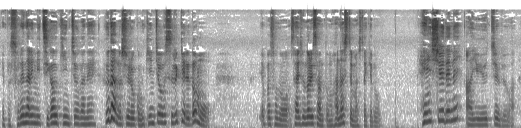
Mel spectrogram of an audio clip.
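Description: A woman with a hoarse, raspy voice talking casually on her own as a podcast host. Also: medium pitch, animated, normal speed, darkish tone. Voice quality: husky, raspy. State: hoarse voice, worn out from the day before. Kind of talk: casual solo chat.

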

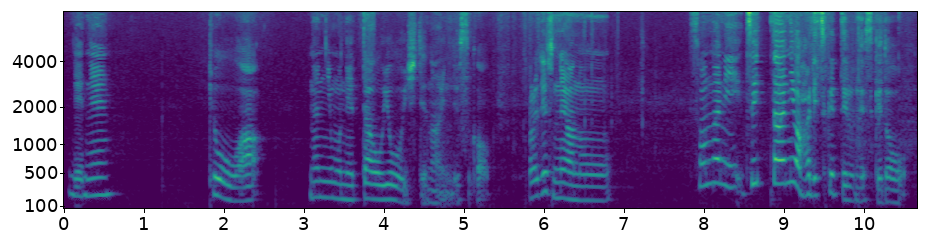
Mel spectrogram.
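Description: A woman's voice: lowish voice, big pitch swings, normal speed, long pauses, a little mellow. A young woman from Kuwana with a light Kuwana dialect, chatting casually and rambling with many fillers on her solo talk show. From Kuwana, Mie, Japan. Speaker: podcast host.

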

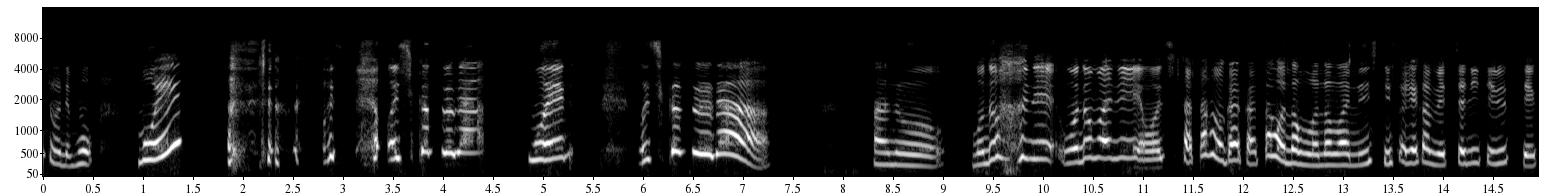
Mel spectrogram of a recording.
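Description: A woman with a high voice muses alone in a loose, rambling monologue, trailing off into fillers and asking herself questions out loud. The sound is dry and close, a little dull, like a phone recording. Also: big pitch swings, measured pace, no echo. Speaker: app talk show host. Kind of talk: casual solo monologue.

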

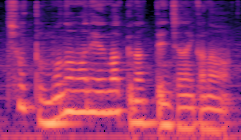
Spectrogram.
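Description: Young man, twenties, solo comic podcast, deadpan, self-mocking, murmured inner-thought asides. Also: a little high, rapid-fire, a little hiss or hum. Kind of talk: comic monologue.

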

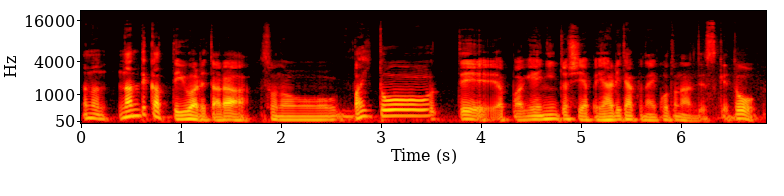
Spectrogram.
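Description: Lively Kansai comedian chatting solo. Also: male voice, fairly quick. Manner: chatty, self-mocking, rising pitch when excited. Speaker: comedian and show host. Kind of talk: solo comedic radio talk.

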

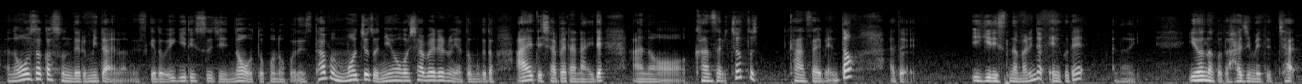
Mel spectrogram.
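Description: Woman, Kansai accent, low voice, very lively intonation, chatty rambling monologue, opinionated. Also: fast, slight background noise. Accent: Kansai Japanese. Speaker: host of a talk segment. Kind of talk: casual solo monologue.

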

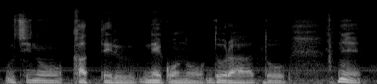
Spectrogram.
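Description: A man's voice: low-pitched, fairly even intonation, takes it slowly, warm tone, a little hiss or hum. A man with a Kansai accent who hosts a casual solo talk podcast and muses aloud in a rambling, playful way. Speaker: podcast host.

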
